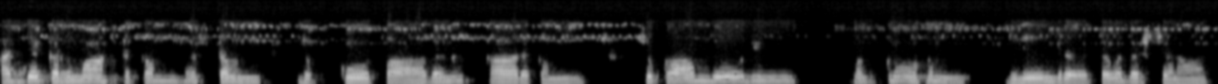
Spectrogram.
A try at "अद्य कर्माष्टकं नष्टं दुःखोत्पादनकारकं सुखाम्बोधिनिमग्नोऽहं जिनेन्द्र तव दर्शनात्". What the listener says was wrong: उत्तम।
